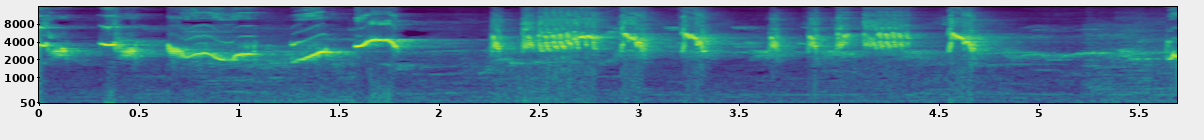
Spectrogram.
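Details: Orange-headed thrush in a rolling song of swooping whistles followed by dense, scratchy warbling phrases, high and rapid.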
